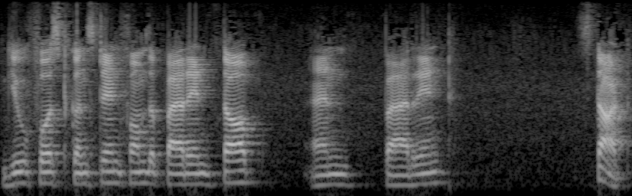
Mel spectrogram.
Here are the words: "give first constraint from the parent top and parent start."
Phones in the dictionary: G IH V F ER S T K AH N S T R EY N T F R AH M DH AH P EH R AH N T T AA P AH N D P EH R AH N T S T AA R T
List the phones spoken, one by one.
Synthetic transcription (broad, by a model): G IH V F ER S T K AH N S T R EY N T F R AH M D AH P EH R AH N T T AA P AH N D P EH R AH N T S T AA R T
